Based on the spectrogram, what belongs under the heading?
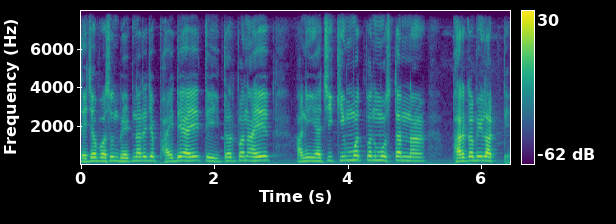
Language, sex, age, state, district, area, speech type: Marathi, male, 45-60, Maharashtra, Amravati, urban, spontaneous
